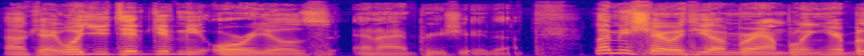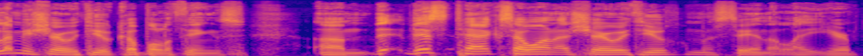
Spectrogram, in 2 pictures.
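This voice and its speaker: A man's voice: mid-range voice, animated, fast talker, no echo. A man in his forties, a pastor giving a casual, rambling, joking talk at a conference. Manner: rambling, self-deprecating, joking. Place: conference hall.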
